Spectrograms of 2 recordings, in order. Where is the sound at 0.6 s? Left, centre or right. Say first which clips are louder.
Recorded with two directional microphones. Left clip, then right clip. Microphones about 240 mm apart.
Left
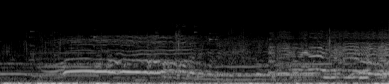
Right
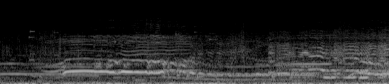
Right 1 dB; right.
